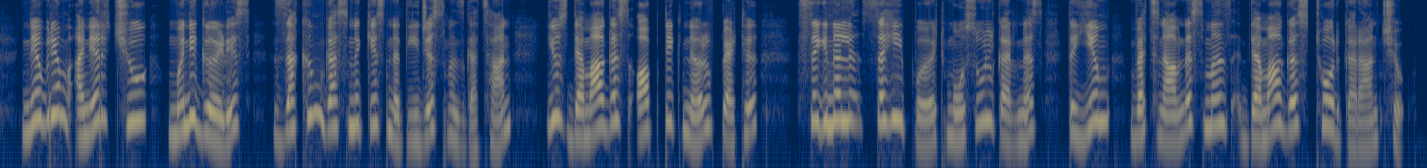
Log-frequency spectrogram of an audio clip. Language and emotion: Kashmiri, neutral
